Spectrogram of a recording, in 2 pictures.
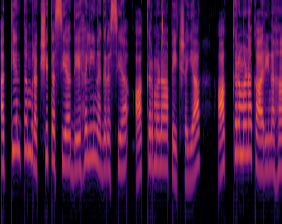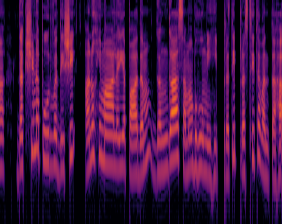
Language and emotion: Sanskrit, neutral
